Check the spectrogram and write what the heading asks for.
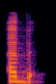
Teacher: for letter ba, you just have to be closing your two lips together. Ab. Okay, but the ba is a bit stronger.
